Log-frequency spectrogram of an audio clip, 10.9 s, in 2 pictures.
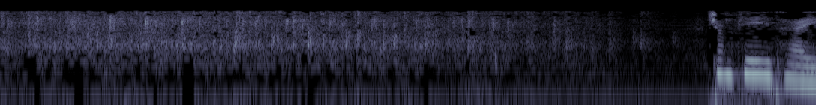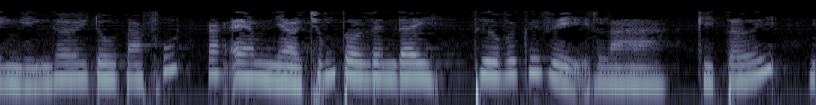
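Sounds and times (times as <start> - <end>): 
audience applause: 0.0 - 4.4
speech: 4.8 - 10.8.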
